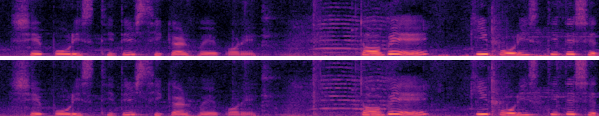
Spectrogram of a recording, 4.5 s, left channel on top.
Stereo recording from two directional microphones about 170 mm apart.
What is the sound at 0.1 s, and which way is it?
Speech, 10° left (ahead or behind).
